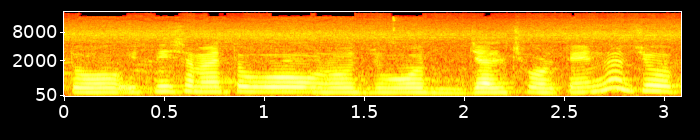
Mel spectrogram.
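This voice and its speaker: Flat-voiced woman narrating her home vlog. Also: medium pitch, normal speed, background noise. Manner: chatty, running commentary on home routine. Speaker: vlogger.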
